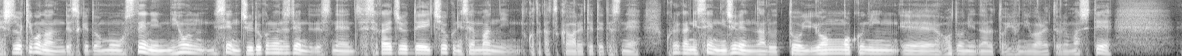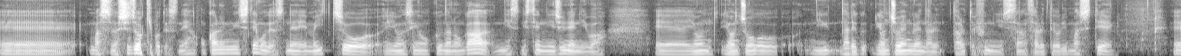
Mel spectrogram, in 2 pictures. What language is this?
Japanese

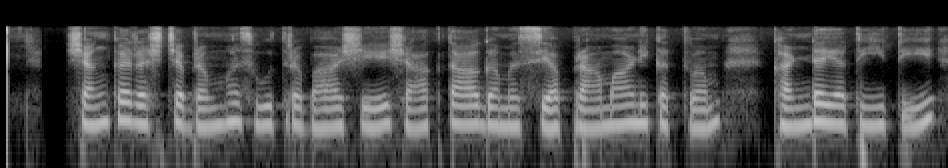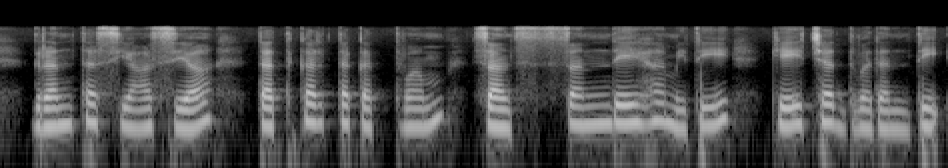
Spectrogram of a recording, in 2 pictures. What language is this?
Sanskrit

